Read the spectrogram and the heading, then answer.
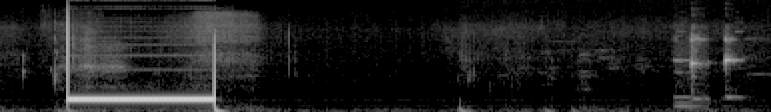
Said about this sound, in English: why don't we just call him right now? You want to listen to the phone call? Let's see if he catches that I'm calling him.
